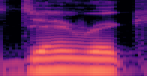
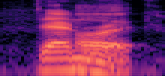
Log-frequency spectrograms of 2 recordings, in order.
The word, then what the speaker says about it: Denrick: His first name is spelled D like David, ENRYC. In fact, he's in the studio with me tonight. Yes. He's my administrative assistant. Denrick.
